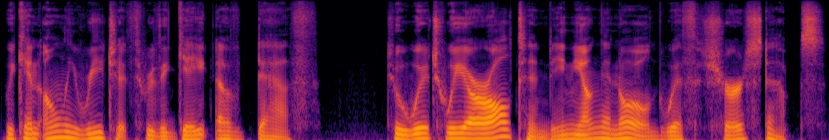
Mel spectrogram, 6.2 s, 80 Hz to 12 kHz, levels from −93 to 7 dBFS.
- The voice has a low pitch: Yes, low, 110 Hz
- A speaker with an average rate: No, fast, 210 wpm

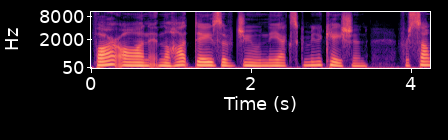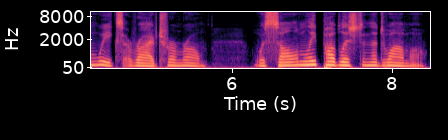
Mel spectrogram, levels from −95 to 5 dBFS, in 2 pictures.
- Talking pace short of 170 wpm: Yes, average, 155 wpm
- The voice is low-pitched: No, medium, 175 Hz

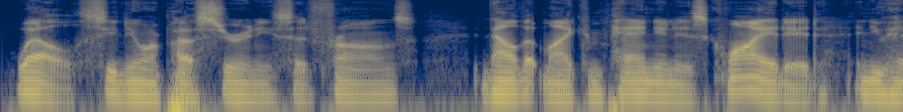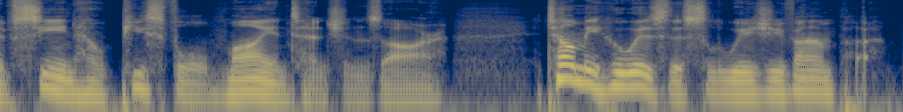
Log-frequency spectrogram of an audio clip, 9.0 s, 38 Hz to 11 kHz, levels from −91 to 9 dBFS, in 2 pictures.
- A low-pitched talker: Yes, very low, 95 Hz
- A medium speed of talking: Yes, average, 180 wpm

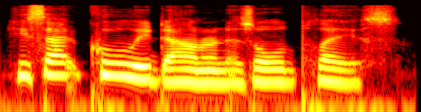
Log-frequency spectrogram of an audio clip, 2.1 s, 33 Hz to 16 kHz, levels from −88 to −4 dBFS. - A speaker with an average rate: No, fast, 230 wpm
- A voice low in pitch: No, high, 195 Hz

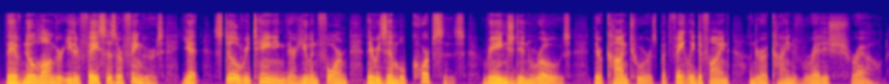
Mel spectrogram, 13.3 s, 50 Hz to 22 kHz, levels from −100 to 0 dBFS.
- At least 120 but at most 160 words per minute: Yes, average, 140 wpm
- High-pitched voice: No, low, 135 Hz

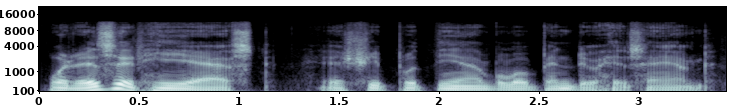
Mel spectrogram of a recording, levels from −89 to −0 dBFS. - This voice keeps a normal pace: No, fast, 225 wpm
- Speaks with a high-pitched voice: No, very low, 85 Hz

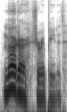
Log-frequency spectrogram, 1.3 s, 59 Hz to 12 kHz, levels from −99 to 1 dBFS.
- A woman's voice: No, male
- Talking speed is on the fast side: No, slow, 135 wpm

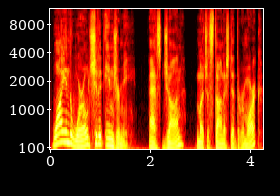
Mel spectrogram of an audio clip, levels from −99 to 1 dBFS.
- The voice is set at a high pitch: No, low, 130 Hz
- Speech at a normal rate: No, fast, 210 wpm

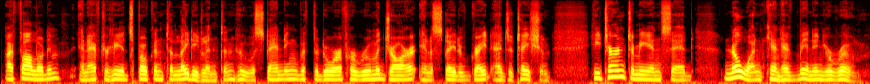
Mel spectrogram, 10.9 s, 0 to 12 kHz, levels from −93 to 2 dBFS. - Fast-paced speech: Yes, fast, 225 wpm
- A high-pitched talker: No, low, 135 Hz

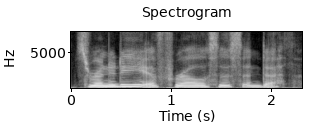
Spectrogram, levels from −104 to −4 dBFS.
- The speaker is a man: No, female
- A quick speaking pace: No, slow, 130 wpm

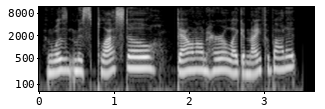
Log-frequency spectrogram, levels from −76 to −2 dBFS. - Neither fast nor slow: Yes, average, 195 wpm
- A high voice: Yes, high, 230 Hz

